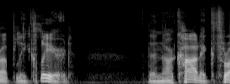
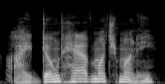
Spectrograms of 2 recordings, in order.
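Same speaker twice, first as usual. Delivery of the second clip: put-on louder, higher worried young woman; anxious Susan; 8 semitones higher, 8 dB louder than usual. A narrator's reading. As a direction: blurt out nervously. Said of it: "Susan began".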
